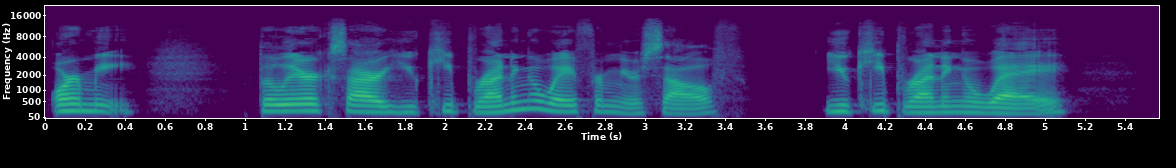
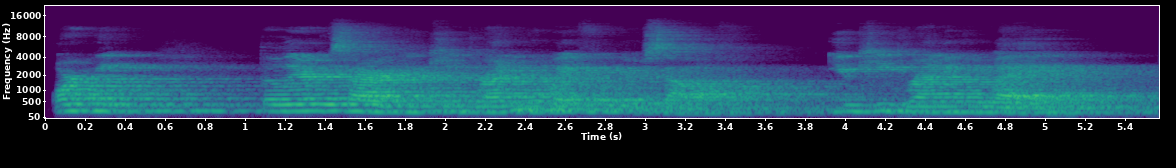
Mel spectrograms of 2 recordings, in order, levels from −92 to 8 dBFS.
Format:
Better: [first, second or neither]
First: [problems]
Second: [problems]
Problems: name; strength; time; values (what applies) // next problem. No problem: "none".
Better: first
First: none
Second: off-mic speech; far // room echo; strong; dies away in 2.4 s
